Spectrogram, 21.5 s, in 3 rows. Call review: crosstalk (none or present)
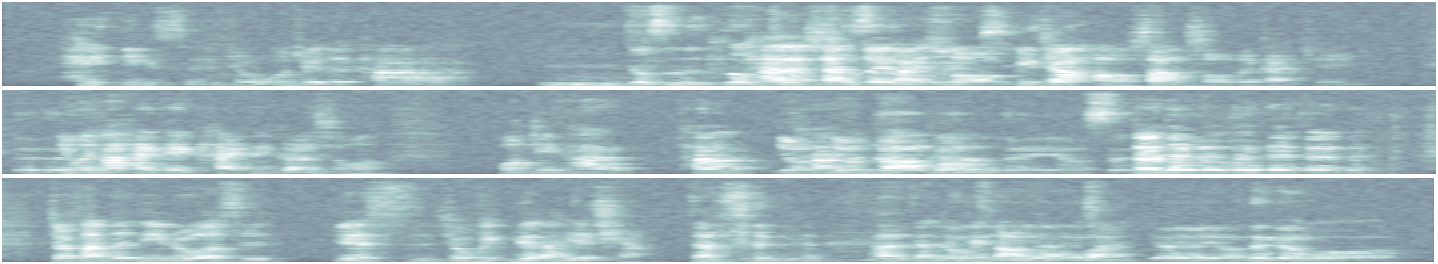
present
